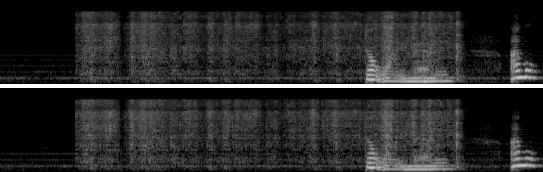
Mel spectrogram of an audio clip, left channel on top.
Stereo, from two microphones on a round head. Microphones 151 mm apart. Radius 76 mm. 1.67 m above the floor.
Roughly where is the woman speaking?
Centre.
